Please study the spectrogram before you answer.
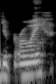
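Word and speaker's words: de Broglie: so about 20 years later um this researcher came by we pronounced his name de bruy um it looks like broglie but it's not so de bruy came by in 1924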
